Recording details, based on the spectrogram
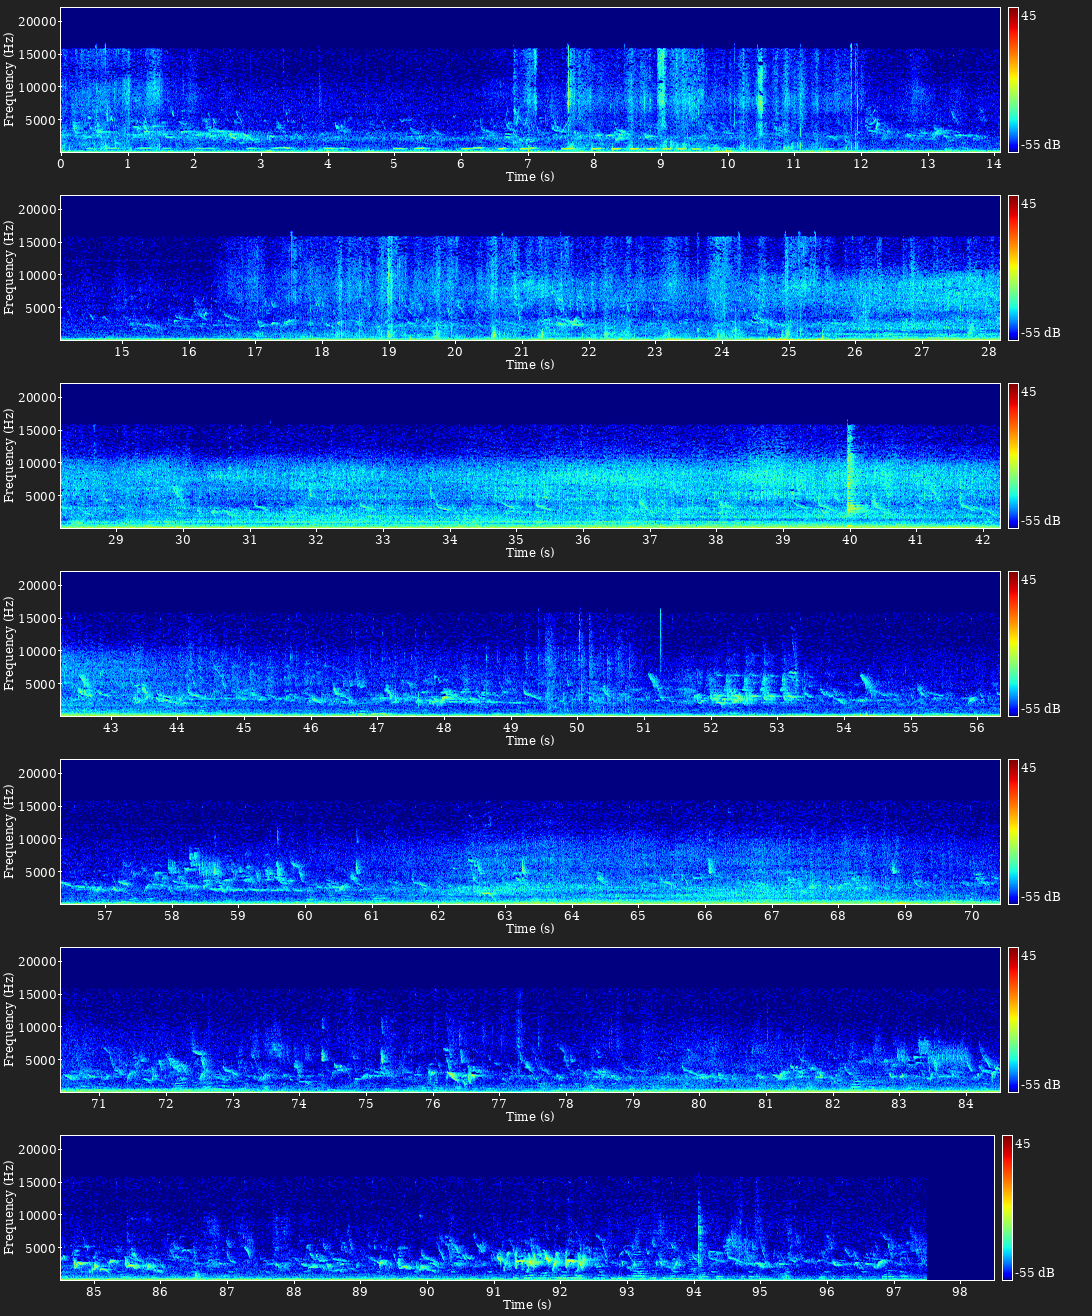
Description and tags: Ambiance sound of the area around a farm house.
